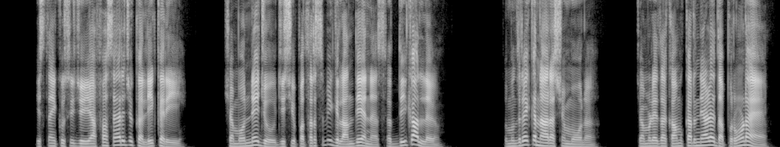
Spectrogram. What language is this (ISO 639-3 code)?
xnr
